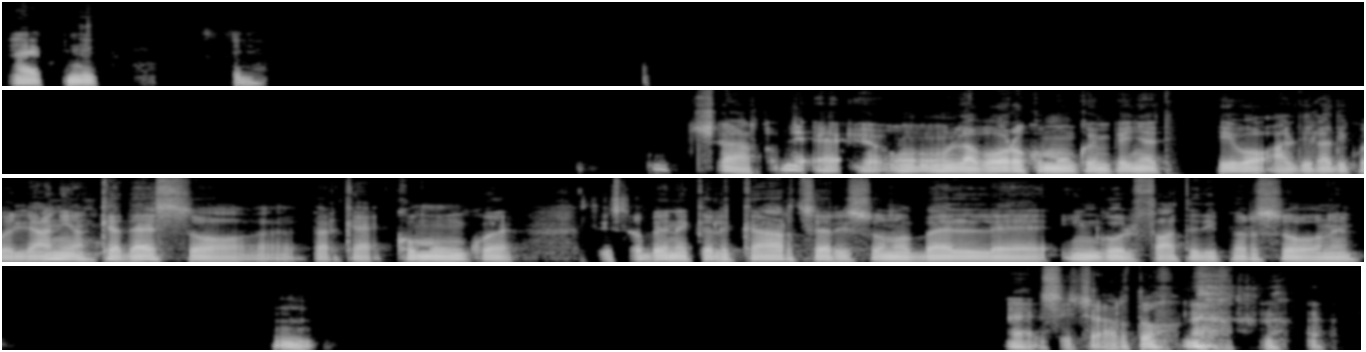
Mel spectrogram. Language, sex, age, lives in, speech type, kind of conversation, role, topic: Italian, male, 50-54, Italy, conversation, podcast, host, Puoi raccontarmi di una volta in cui hai sbagliato e hai imparato molto?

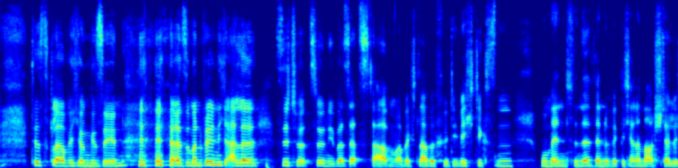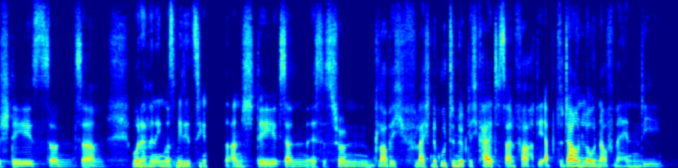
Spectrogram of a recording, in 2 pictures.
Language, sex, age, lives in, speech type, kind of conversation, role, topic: German, female, 25-29, Portugal, conversation, advice, advisor, Wie kann ich Sprachbarrieren überwinden, wenn ich im Urlaub neue Orte entdecke?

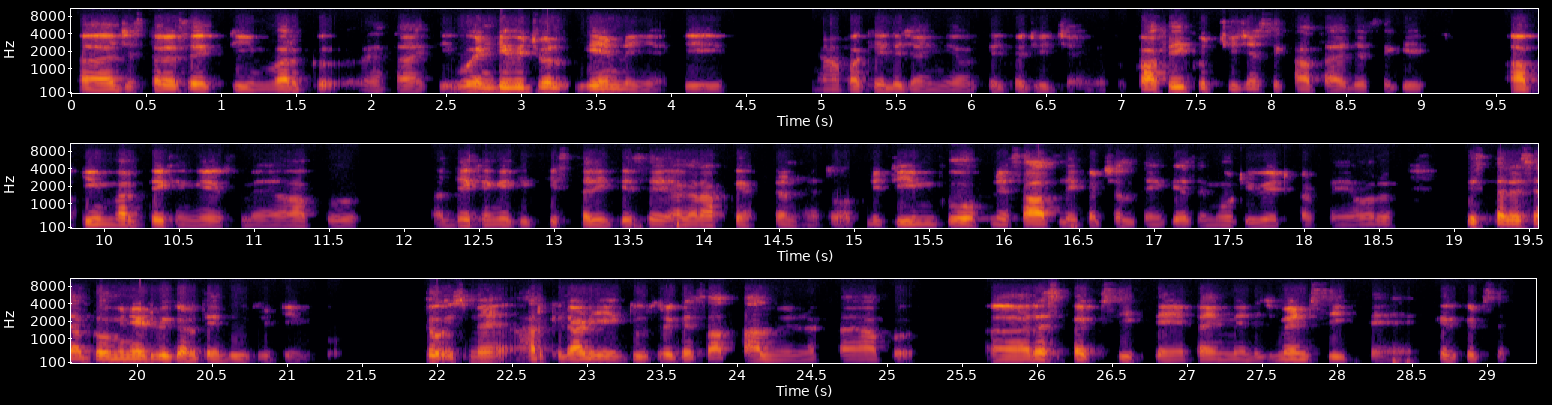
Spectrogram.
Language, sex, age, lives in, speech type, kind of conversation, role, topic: Hindi, male, 35-39, India, conversation, unstructured, none, आपका पसंदीदा खेल कौन सा है और क्यों?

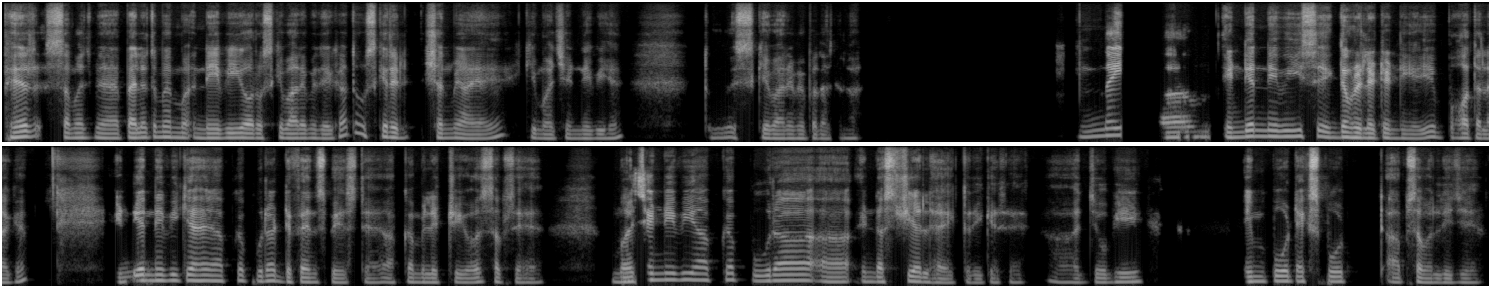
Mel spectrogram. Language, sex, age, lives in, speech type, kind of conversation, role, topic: Hindi, male, 20-24, India, conversation, podcast, guest, Family ki career expectations ko aap kaise handle karte hain?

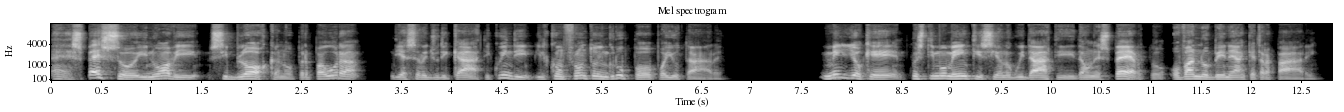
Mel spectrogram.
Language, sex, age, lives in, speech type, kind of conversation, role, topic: Italian, male, 55-59, Italy, read, expert-assistant, asker, Cosa aiuta di più a imparare il lavoro sociale: l’esperienza sul campo o i corsi teorici?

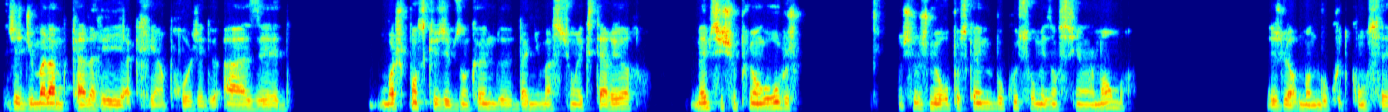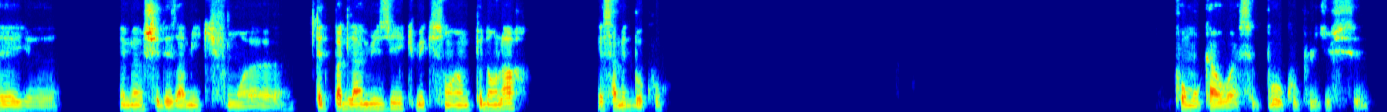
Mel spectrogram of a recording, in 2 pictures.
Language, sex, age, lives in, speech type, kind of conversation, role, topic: French, male, 20-24, France, conversation, podcast, guest, Préférez-vous créer seul ou en groupe, et pourquoi ?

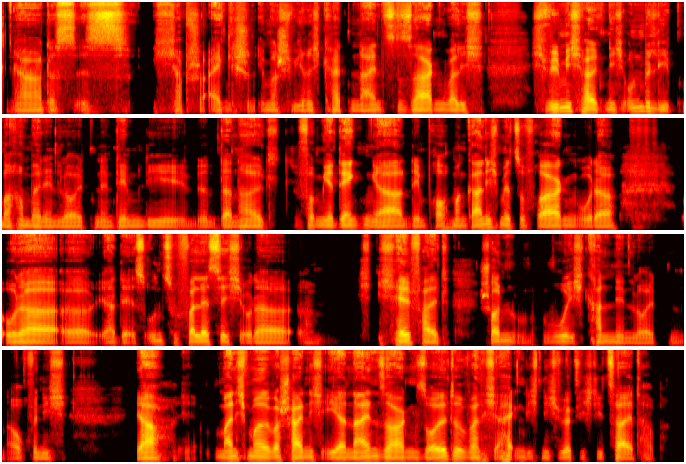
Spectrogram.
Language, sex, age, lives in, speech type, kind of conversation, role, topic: German, male, 55-59, Germany, conversation, advice, user, Wie kann ich vermeiden, dass ich mich durch zu viele Verpflichtungen überfordert fühle, weil ich nicht Nein sagen kann?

